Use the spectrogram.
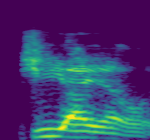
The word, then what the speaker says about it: Gil: now it is and then it just says g-i-l it does not put a pronunciation for his last name all right it's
